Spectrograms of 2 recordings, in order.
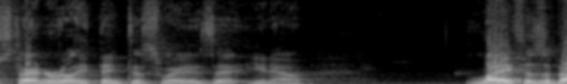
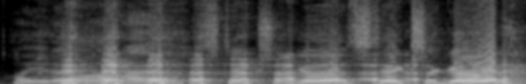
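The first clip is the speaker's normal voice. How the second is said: much higher, louder playful repeat; playful exclamation; 10 dB louder, slower than usual. Real, not acted. Guest joking to the host about steaks, much higher and louder, playful. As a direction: sing it out like a joke.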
